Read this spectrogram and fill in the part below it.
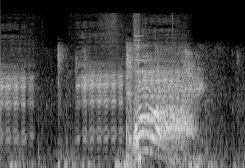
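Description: A sheep bleats twice, close and loud, the second call long and wavering, with faint voices under it.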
